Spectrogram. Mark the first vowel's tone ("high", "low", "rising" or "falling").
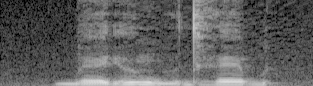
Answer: low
